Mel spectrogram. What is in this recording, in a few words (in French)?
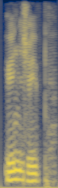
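"jupe", French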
